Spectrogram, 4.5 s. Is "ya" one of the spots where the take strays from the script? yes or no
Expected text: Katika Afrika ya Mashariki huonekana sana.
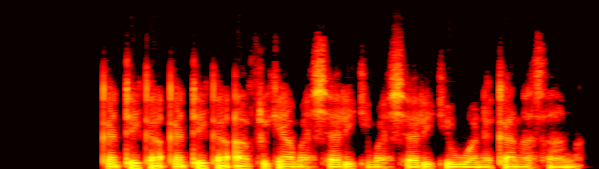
no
